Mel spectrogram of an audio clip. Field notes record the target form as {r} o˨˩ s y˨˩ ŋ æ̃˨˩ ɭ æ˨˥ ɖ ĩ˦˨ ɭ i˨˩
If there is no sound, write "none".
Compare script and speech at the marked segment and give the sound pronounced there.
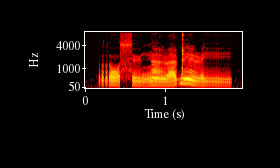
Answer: r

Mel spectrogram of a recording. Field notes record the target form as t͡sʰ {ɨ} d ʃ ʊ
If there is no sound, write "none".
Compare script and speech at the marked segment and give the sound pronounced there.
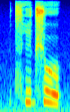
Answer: i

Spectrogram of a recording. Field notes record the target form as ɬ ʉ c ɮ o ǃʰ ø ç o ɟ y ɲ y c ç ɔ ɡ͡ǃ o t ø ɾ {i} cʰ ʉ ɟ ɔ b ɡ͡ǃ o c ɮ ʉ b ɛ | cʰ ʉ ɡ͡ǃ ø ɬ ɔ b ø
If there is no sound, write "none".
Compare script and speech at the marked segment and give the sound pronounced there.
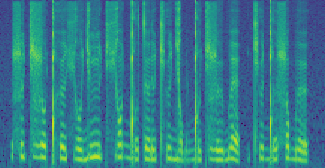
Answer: y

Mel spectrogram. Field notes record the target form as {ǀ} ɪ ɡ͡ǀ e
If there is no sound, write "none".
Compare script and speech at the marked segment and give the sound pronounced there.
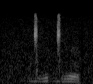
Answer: ɡ͡ǀ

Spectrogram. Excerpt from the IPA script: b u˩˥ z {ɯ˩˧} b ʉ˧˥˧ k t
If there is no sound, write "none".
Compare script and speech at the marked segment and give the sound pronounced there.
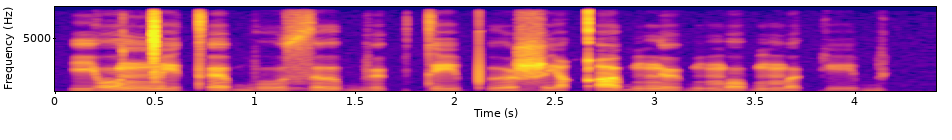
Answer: ɯ˧˥˧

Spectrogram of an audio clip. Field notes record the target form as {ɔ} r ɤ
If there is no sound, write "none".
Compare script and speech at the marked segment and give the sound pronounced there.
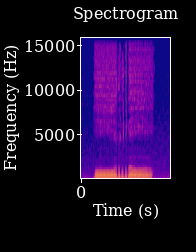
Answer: o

